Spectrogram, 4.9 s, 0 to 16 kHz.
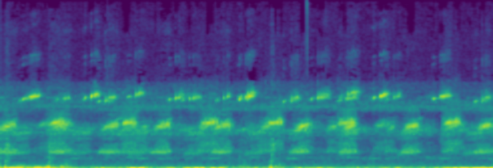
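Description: Frogs croak through a night scene in the video game Sword and Fairy 7, a steady pulsing chorus of repeated calls that rises and falls over a low ambient hum, with no talking.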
